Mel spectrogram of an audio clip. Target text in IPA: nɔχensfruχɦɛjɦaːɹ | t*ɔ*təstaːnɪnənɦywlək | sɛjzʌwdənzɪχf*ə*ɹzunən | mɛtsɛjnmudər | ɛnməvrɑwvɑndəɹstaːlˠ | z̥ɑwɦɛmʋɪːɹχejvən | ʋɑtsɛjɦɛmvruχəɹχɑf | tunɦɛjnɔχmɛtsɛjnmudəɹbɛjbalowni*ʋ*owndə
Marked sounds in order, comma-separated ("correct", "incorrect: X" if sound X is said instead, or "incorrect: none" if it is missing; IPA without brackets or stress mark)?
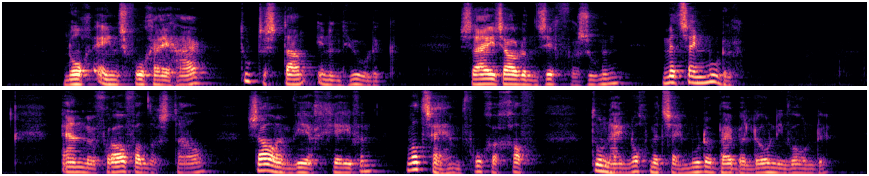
incorrect: u, correct, correct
